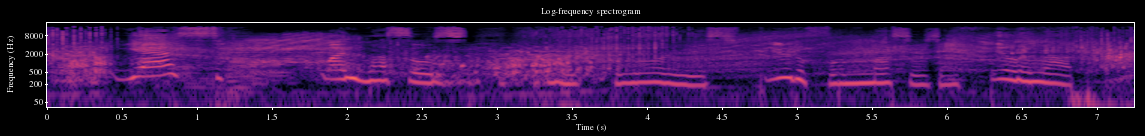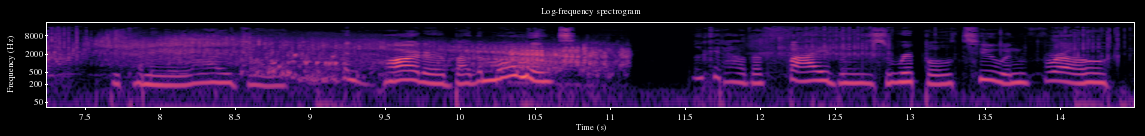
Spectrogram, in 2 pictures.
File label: With Effect Bass Boost; voice acted stories; Muscle Growth Spurt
